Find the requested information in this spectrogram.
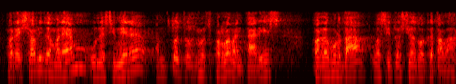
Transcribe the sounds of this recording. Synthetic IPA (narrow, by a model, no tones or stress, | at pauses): pəɾəʃɔliðəmənɛmunəsimeɾəːmt̪od͡zəlˠznuspəɾləmənt̪aɾis | pəɾəβuɾðaləsit̪uəsioðəlˠkət̪əla̰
